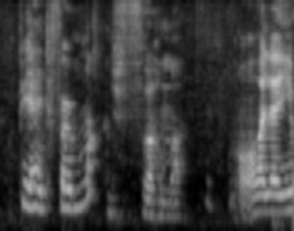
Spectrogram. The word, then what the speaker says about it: Fermat: Na escola Pierre de Fermat, é assim que se pronuncia? Pierre de Fermat? De Fermat.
